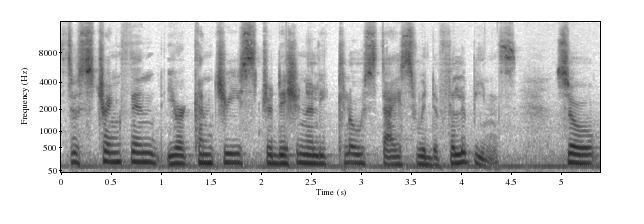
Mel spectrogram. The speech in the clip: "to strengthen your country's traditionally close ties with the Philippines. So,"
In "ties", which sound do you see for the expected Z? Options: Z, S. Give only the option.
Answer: S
